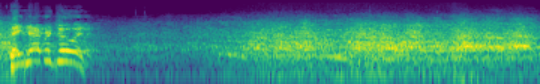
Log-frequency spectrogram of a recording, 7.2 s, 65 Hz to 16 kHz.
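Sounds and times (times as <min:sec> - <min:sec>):
speech: 0:00.1 - 0:01.3
large rally crowd chanting in unison: 0:01.7 - 0:07.1.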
